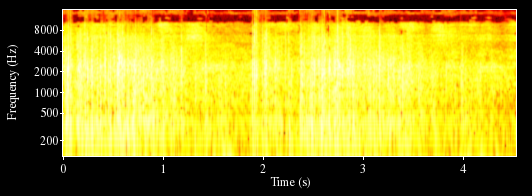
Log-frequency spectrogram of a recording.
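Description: Aerial fireworks going off: a dense, rapid crackle of bursting shells, with deep booms and one sharp bang about two seconds in, and more booms near the end.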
